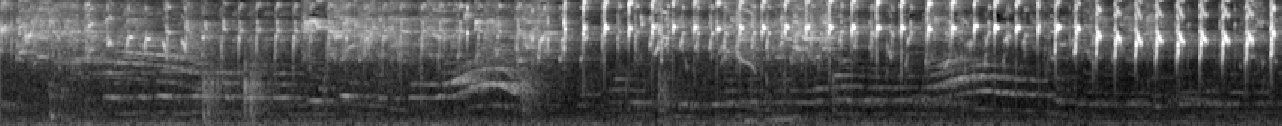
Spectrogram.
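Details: Lovebird singing loudly as a model for training other birds: a soft twittering start with lower whistled slurs from other birds, then a fast, steady run of sharp high chirps about four per second.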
